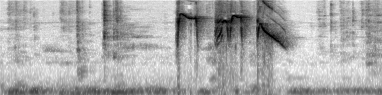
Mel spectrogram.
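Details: Brief phrase from a young cinereous tit used to provoke other birds to sing: three loud high whistled notes, the last sliding sharply downward, with a faint low hum behind.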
